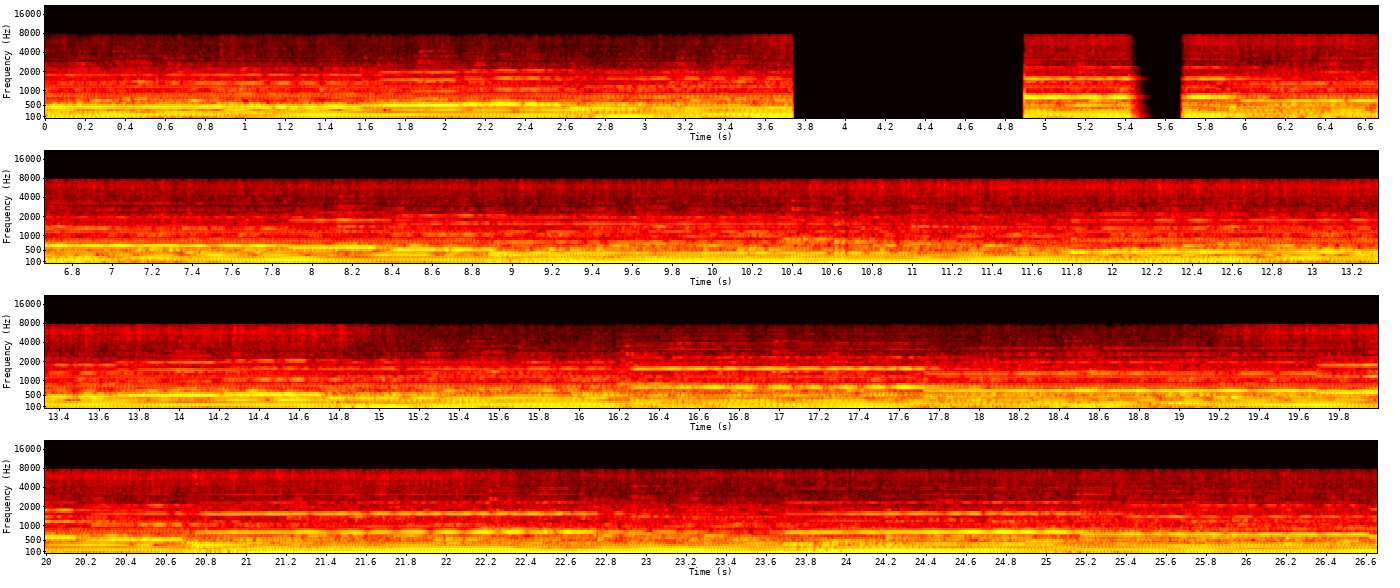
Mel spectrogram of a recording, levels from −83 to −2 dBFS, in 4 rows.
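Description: A call recording whose bandwidth stops at 8 kHz, which fits a wideband call codec such as G.722 at 64 kbps. From 3.74 to 4.90 s there is an audio dropout to silence: about 1.16 s of silence with no room tone, likely from input loss while recording continued, so that material is gone. At 5.42 to 5.70 s a call audio freeze stretches the last sound into a decaying fill of about 264 ms, ending in roughly 140 ms of silence; playback then resumes where it stopped, adding delay without losing content. From 10.57 to 10.93 s a jitter buffer speed-up plays the audio at about 134% speed with unchanged pitch, cutting around 150 ms of pitch-period slices to drain excess buffering.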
